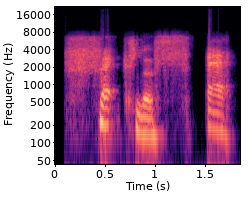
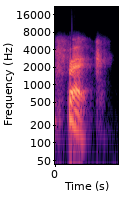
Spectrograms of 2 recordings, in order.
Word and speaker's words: feckless: Feckless. Feckless. Try it. Feckless. No. Try saying feck. Feck. Fact. Yeah, like wreck.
